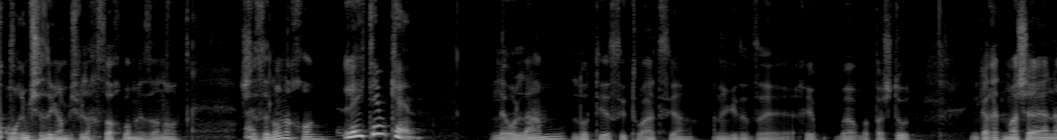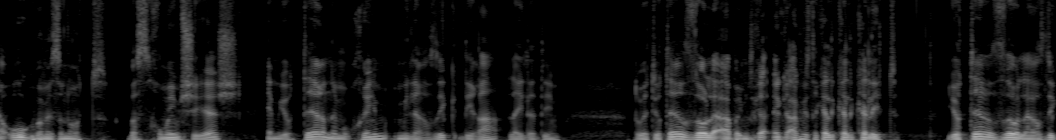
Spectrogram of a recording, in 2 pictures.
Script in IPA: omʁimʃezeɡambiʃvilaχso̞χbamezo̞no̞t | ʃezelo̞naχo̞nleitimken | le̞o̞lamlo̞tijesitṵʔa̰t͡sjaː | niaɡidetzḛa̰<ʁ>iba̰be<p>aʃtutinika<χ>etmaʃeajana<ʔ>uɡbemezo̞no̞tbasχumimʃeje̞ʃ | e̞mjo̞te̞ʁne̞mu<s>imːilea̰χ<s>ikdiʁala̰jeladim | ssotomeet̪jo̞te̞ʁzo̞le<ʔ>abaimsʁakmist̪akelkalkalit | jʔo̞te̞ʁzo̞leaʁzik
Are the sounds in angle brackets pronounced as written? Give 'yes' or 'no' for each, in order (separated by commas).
no, yes, yes, yes, no, no, yes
